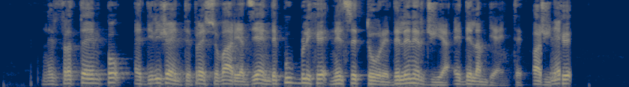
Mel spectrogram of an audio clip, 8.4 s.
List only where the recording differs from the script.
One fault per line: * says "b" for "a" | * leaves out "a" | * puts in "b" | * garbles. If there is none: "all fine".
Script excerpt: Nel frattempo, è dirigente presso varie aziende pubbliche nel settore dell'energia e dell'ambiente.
* garbles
